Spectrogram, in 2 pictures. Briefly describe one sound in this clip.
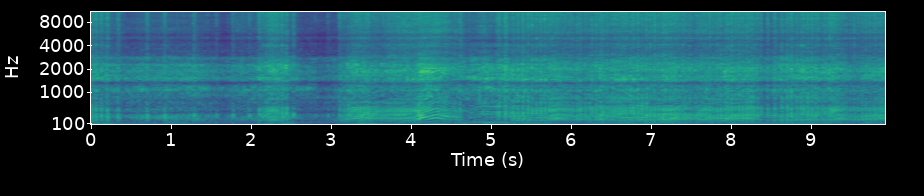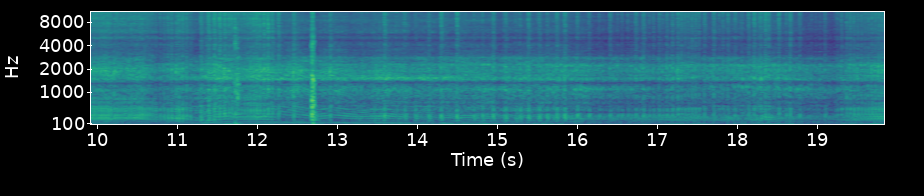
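Tyres crunch and rattle over dirt and sticks.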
